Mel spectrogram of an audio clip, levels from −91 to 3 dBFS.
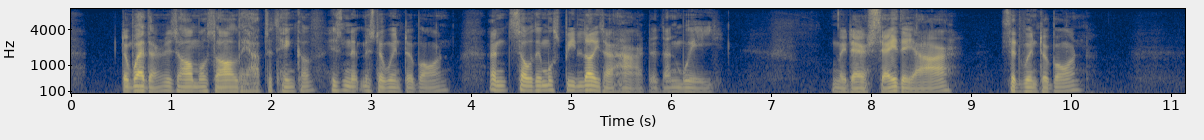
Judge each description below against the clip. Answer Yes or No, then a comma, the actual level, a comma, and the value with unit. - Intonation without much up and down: No, average, 3.1 semitones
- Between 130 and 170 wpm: Yes, average, 160 wpm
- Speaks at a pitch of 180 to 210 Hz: No, low, 100 Hz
